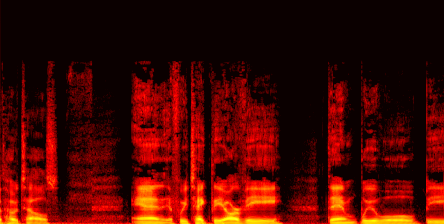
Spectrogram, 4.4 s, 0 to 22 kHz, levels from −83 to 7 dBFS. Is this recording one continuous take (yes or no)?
no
